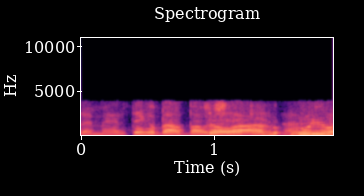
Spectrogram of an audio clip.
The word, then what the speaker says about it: Bocek: I actually thought this dude's name was pronounced Bocek. That's how I was pronouncing it, but I guess it's pronounced Bocek. So when I watched your video, I laughed.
